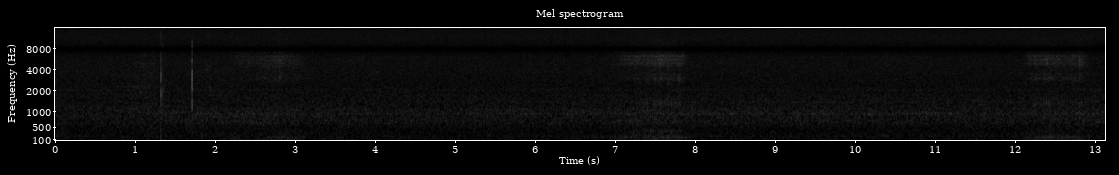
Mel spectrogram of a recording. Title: snoring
